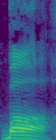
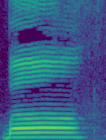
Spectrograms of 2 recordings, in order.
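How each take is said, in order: First: The syllable is said on a low falling pitch. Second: The syllable is said on a level pitch. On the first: This is how Vietnamese speakers read the sound. "Việt Nam mình đọc bờ" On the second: This is how the Chinese side reads the sound. "họ đọc bơ"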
